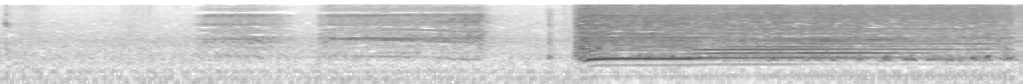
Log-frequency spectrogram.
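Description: A battery strapping tool whirs loudly as it tensions and seals a plastic strap.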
